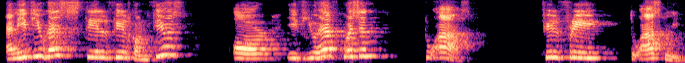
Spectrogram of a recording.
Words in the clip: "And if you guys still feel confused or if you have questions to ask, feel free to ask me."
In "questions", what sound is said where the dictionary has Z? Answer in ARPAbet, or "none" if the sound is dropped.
none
